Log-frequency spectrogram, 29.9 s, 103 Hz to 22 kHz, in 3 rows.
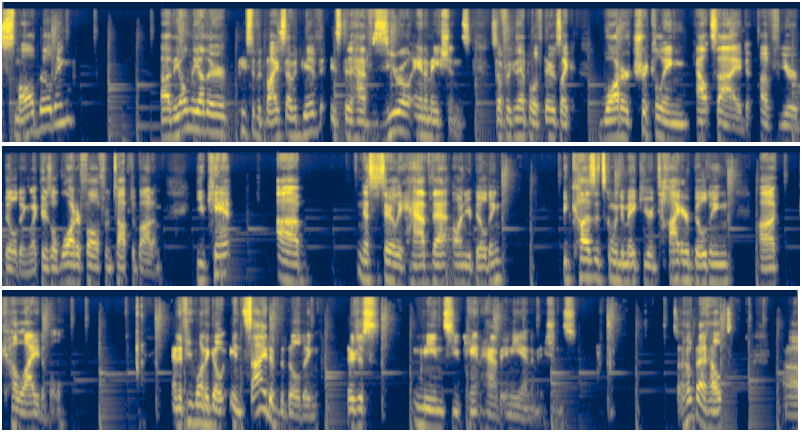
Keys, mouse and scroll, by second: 0.8 w, 3.6-4.4 alt+drag, 22.1 w, 23.8 click, 24.3-25.0 alt+drag, 26.9 alt+drag, 27.1-28.7 typing, 28.5 click, 29.0-29.4 alt+drag.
